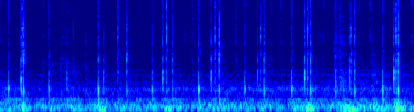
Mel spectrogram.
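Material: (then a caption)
Paper. Fingertips and short nails tap and scratch the face and edge of a small, thin printed paper ticket card made of cardstock and held upright. The result is a quick, irregular run of soft, dry clicks and brief scratchy brushes with bright crisp edges over a low, dull rumble, and each tap dies away almost at once.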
